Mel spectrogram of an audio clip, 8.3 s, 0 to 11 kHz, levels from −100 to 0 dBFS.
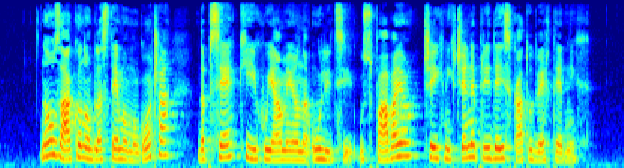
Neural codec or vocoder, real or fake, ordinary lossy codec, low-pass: none; real; MP3, 48 kbps; 9.9 kHz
